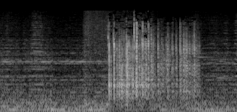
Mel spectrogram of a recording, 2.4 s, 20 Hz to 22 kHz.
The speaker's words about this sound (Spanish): Tu intelecto es de... 4. 4, entonces tiras cuatro dados amarillos.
